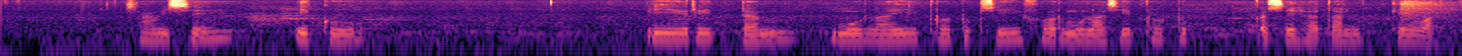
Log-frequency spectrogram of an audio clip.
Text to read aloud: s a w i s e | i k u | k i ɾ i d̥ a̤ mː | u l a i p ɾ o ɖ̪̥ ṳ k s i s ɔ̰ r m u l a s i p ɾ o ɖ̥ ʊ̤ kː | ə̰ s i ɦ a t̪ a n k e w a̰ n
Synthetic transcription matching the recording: s a w i s e | i k u | p i ɾ i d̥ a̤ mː | u l a i p ɾ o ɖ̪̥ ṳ k s i f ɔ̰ r m u l a s i p ɾ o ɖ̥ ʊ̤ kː | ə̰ s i ɦ a t̪ a n k e w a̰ n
